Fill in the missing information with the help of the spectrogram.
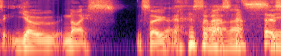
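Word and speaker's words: Jo Nijs: as you read his name it looks like Joe niders Joe as we would spell it and then n i JS um that's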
